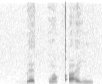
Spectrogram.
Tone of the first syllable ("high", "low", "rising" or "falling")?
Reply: high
